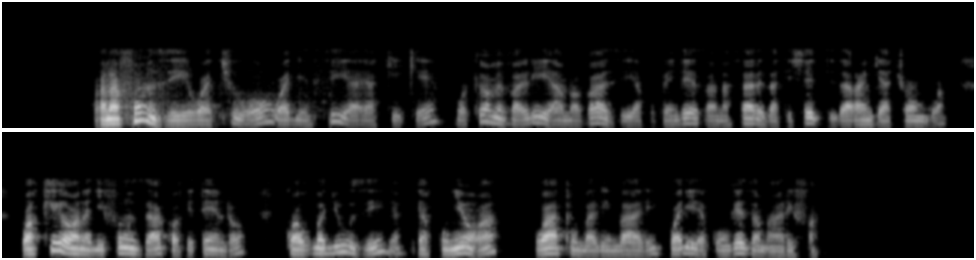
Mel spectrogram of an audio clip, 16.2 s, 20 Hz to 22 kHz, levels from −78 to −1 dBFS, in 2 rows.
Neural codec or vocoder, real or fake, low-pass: vocoder, 22.05 kHz, 80 mel bands, Vocos; fake; 5.4 kHz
